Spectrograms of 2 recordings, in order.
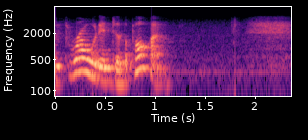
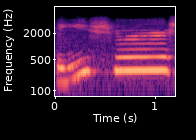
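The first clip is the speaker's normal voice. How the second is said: timid question; 10 semitones higher, slower than usual. Retold or imitated. Scared child doubting.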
